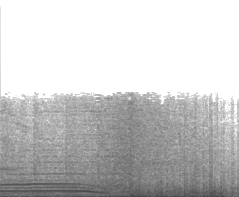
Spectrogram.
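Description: Dense film-trailer soundtrack: score music over a heavy low rumble of action effects. A long held high note slides downward and fades out about halfway through.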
